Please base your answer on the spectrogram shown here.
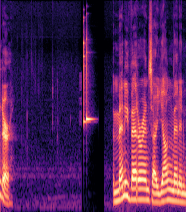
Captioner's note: wink chimes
